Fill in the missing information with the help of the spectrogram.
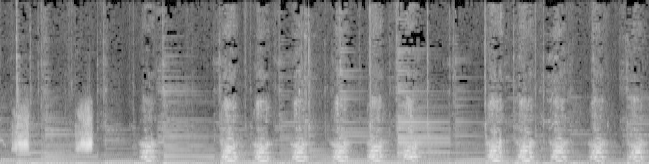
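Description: Pomeranian puppy yapping in short, quick barks, about three a second, in two runs with a pause between, over background music. Two quack-like calls sound in the first second.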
